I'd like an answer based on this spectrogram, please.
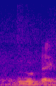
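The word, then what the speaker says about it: guillotine: इसकी भी स्पेलिंग एक बार देख लेना, ग्लूटाइन होता है, ग्लूटाइन बोला जाता है कि आप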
